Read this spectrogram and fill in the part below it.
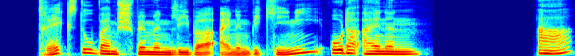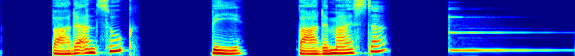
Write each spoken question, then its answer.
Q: Trägst du beim Schwimmen lieber einen Bikini oder einen?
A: A. Trägst du beim Schwimmen lieber einen Bikini oder einen Badeanzug?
